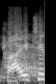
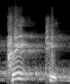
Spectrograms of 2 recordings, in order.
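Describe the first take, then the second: First: The first vowel sounds like 'eye'. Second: The first vowel sounds like 'ee'. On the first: The speaker calls it wrong. "प्राइटी नहीं" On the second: The speaker calls it right. "ई बोलना है"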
